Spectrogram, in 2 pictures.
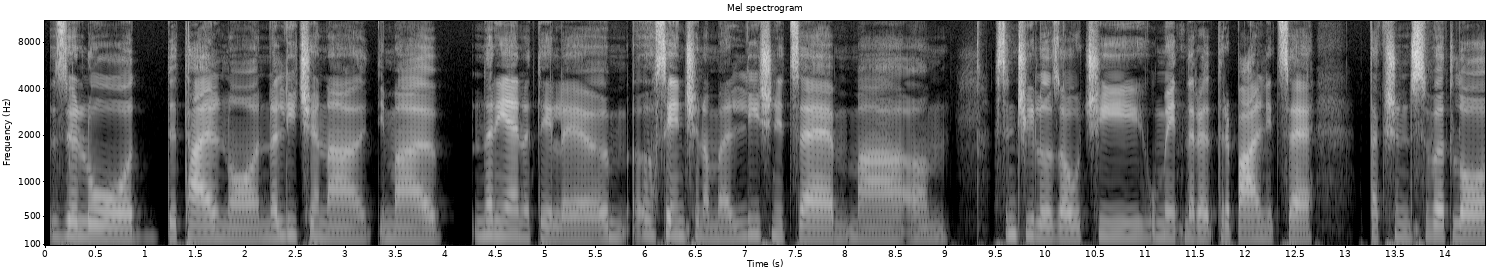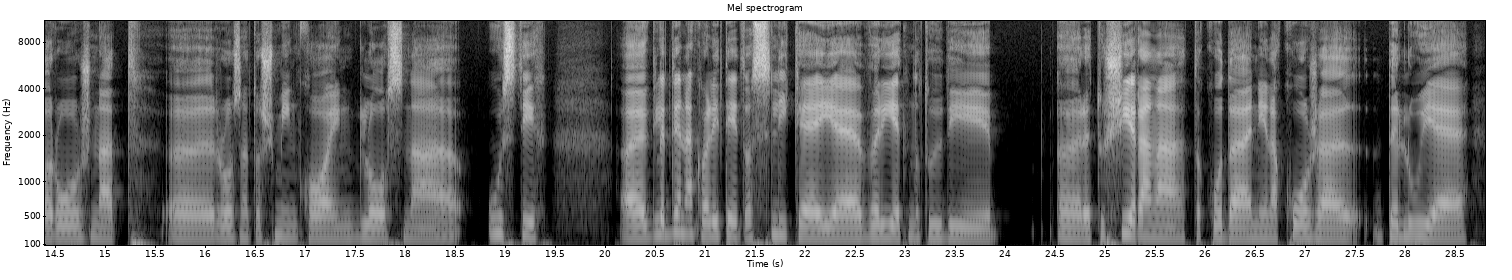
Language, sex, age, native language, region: Slovenian, female, 18-29, Slovenian, Zasavska region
